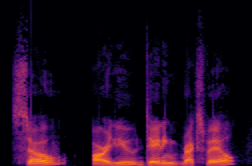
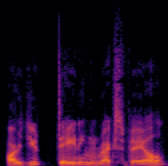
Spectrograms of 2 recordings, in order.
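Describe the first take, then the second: First: Louder, higher, eager prying; pressing question. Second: Mildly astonished, nosy question; wide-eyed question. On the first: Young friend presses narrator about the boyfriend, insistent. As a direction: push the question, loud and high. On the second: Young friend who overheard the call, wide-eyed. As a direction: ask with a touch of wide-eyed wonder. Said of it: "his eyes wide". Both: A narrator's reading.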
